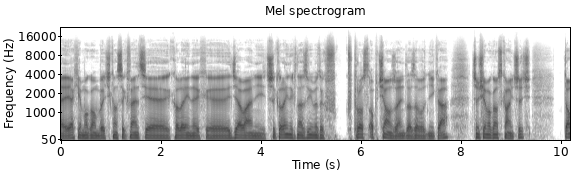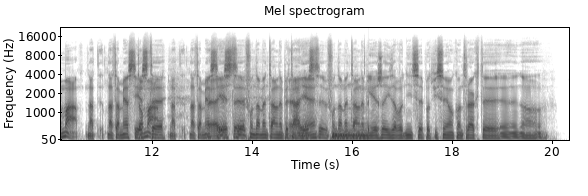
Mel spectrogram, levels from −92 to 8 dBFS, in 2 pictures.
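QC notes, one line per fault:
11.72–16.34 s, doubled audio track: a second full-band copy of the speech runs roughly 1.5 s behind at about equal level, with no decay, starting and stopping abruptly, likely from a slower second capture path. The spectrogram shows overlapping, time-shifted speech patterns with hard edges.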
